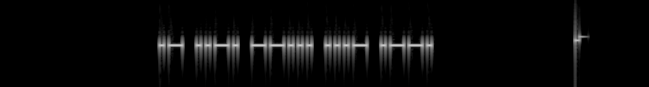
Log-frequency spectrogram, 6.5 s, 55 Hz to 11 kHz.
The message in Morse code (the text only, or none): AF7VP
